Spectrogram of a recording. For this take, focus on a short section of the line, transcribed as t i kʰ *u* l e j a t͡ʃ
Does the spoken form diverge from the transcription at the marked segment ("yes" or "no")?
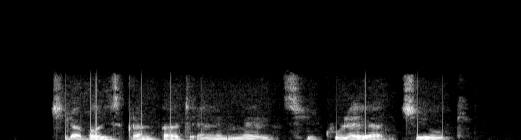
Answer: no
